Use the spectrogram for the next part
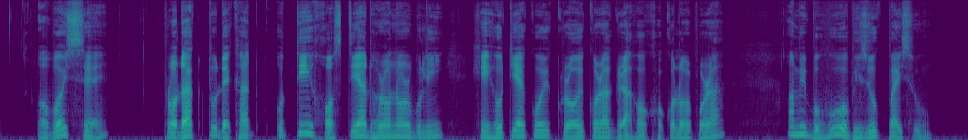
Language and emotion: Assamese, sad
